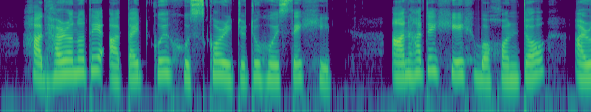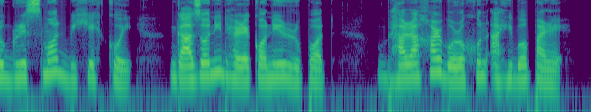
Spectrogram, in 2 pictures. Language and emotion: Assamese, neutral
